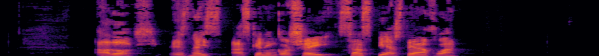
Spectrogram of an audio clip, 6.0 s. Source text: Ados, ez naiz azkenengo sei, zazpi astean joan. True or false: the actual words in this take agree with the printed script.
true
